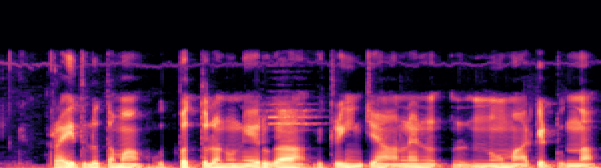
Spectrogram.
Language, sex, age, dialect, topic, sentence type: Telugu, male, 18-24, Central/Coastal, agriculture, statement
